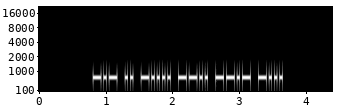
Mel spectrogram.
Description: Morse code, heard as a keyed tone, about 30 wpm, 700 Hz. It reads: KI6ZQB
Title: USA Call Signs Repeated 2x 30wpm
